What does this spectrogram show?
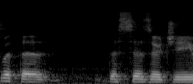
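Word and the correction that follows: Syzygy: which is, did I say it right? – Sigisi. Trust me, I had to ask Google how to pronounce it.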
